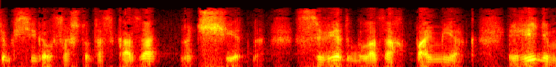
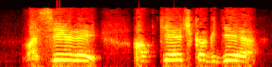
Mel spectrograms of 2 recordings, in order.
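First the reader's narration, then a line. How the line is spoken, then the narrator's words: Yelled. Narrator (Russian): заорал Ковторанг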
